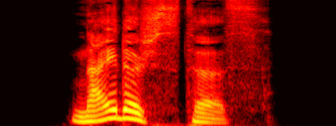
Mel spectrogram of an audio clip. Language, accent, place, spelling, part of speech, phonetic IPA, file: German, Germany, Berlin, neidischstes, adjective, [ˈnaɪ̯dɪʃstəs], De-neidischstes.ogg
- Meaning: strong/mixed nominative/accusative neuter singular superlative degree of neidisch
